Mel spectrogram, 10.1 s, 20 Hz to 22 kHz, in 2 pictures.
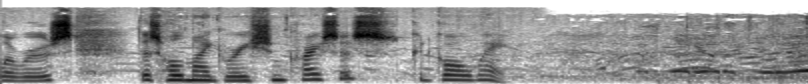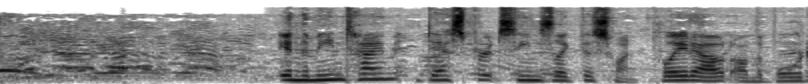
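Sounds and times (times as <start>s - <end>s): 
speech: 0.0s - 3.3s, 4.2s - 6.0s, 6.8s - 10.0s
crowd of migrants shouting around a food distribution truck: 2.2s - 10.0s.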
